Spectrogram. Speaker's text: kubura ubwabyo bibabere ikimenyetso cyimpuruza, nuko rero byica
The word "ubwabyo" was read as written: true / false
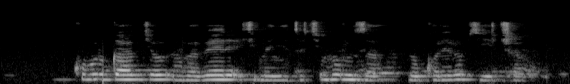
true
